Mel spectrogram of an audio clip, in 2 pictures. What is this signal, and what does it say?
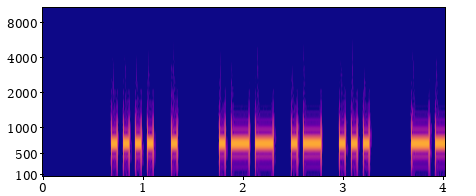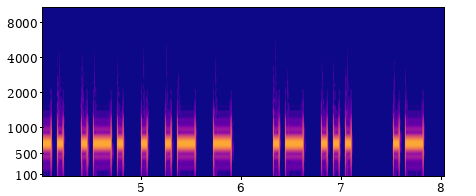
Morse code, heard as a keyed tone, about 20 wpm, 700 Hz. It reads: HE WAS GREAT AS A
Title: Sentences from Top 1000 Words - Review Part 3 - 20wpm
